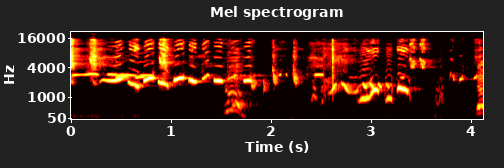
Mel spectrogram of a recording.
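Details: White-rumped shama singing to stir other shamas: a quick string of whistled notes wavering around one pitch, a swooping lower phrase, then slurred chattering whistles.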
